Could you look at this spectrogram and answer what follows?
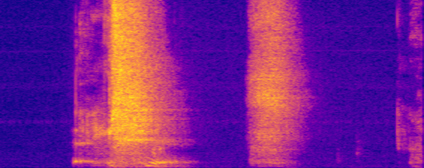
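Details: Sneezes triggered by pulling nose hairs: two forceful sneezes, one loud and one softer, a moment apart.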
